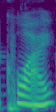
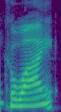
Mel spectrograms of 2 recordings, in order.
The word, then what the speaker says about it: Kauai: Over Kauai. – Kauai.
